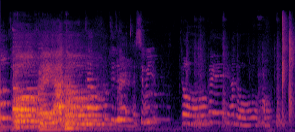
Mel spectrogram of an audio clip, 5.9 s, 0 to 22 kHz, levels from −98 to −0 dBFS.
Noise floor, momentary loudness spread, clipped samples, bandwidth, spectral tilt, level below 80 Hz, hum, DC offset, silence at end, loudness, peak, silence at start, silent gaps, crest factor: -64 dBFS; 19 LU; under 0.1%; 15.5 kHz; -5.5 dB/octave; -72 dBFS; none; under 0.1%; 0 s; -34 LUFS; -18 dBFS; 0 s; none; 18 dB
